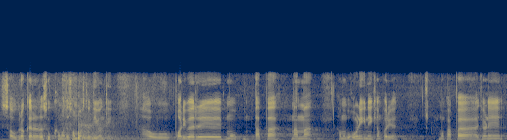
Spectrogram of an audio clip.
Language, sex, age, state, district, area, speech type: Odia, male, 18-30, Odisha, Dhenkanal, urban, spontaneous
